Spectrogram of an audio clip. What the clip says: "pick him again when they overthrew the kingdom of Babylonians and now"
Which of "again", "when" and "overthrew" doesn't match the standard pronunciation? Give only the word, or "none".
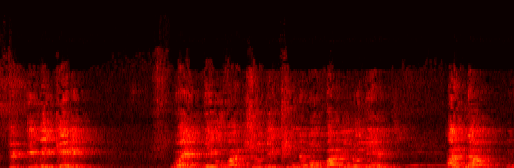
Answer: overthrew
